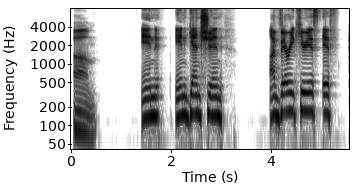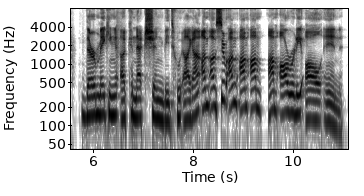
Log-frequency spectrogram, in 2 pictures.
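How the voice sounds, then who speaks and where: A man in a casual livestream reaction, talking excitably and often repeating words as he thinks out loud. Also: on the high side, measured pace, clear, resonant tone. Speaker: streamer reacting to a video.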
